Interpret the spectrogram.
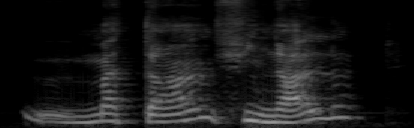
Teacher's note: Matin, final, eh bien, l'accent tonique sera sur tin et nal.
